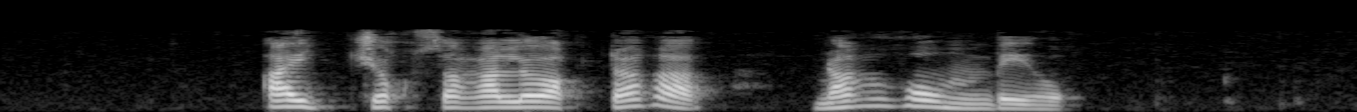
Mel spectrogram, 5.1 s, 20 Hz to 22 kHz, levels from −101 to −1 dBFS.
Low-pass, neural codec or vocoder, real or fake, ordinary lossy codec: 7.2 kHz; none; real; AAC, 64 kbps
